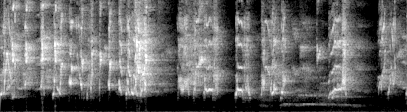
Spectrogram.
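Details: Lovebird giving ngeriwik song, a therapy recording for stalled and young birds learning to sing; quick high twittering phrases broken by brief pauses, some squeaky notes, and a faint low hum beneath.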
